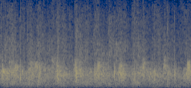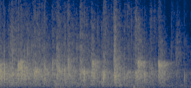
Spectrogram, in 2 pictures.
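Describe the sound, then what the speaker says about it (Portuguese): Attendees at an economists' week ceremony give sustained applause for the organizing team, a dense crowd of clapping hands with a low background hum, fading slightly near the close. "Eu peço uma salva de palmas para a equipe Corecon."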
